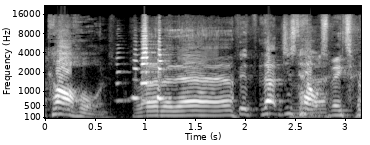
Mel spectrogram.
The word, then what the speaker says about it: Korhon: We're joined by, now, let's get the pronunciation of this right.. Yeah. And then the surname is Korhon. Yeah. So a bit like Korhon.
